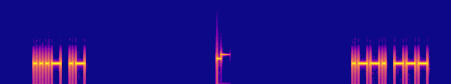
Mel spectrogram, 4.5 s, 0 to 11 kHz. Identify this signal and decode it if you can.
Morse code, heard as a keyed tone, about 39 wpm, 700 Hz. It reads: VA PO
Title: Top Two Letter Combinations in Words 40wpm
